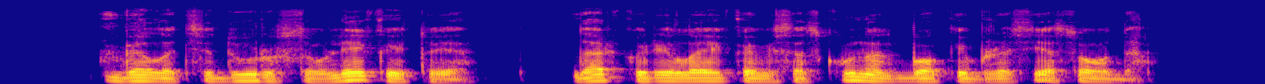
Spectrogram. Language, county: Lithuanian, Šiauliai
